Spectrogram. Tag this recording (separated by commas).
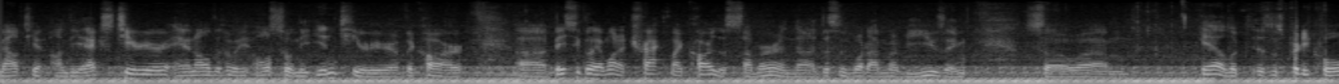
Speech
